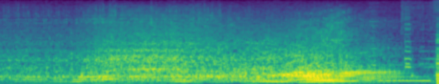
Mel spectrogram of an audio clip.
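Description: Car engine driving along, its pitch rising as it speeds up and getting louder toward the end.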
